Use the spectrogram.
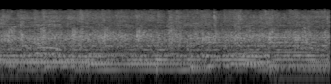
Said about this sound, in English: Come on, give God a big shout of praise in this house.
